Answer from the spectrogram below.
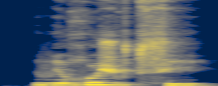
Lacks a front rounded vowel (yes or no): no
